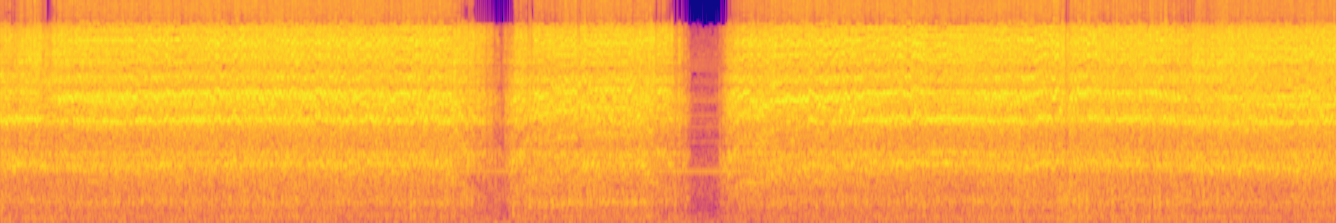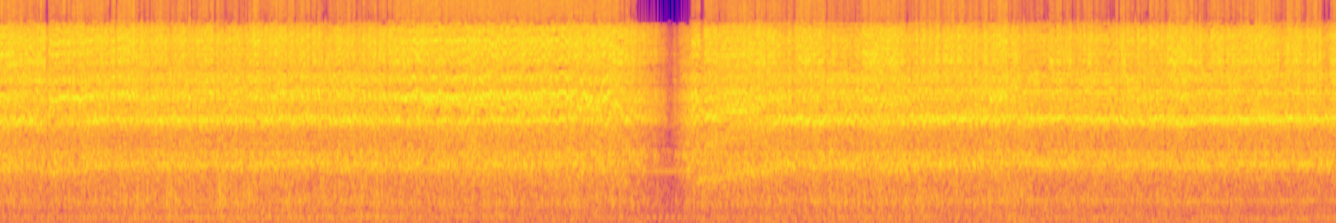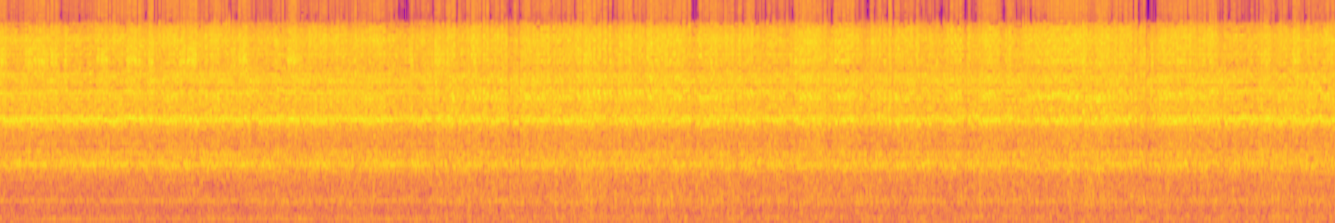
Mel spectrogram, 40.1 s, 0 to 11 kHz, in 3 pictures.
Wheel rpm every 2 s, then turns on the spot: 210, 200, 130, 120, 220, 220, 210, 230, 220, 150, 190, 230, 230, 240, 230, 230, 240, 230, 230, 230.
none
